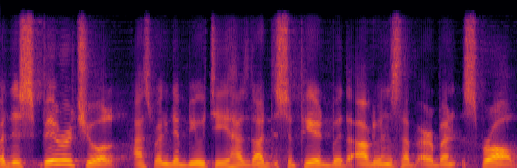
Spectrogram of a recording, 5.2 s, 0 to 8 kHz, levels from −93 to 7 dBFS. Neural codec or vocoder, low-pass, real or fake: codec, 16 kHz, about 1 kbps, DyCAST, with the encoder's durations; 7.2 kHz; fake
